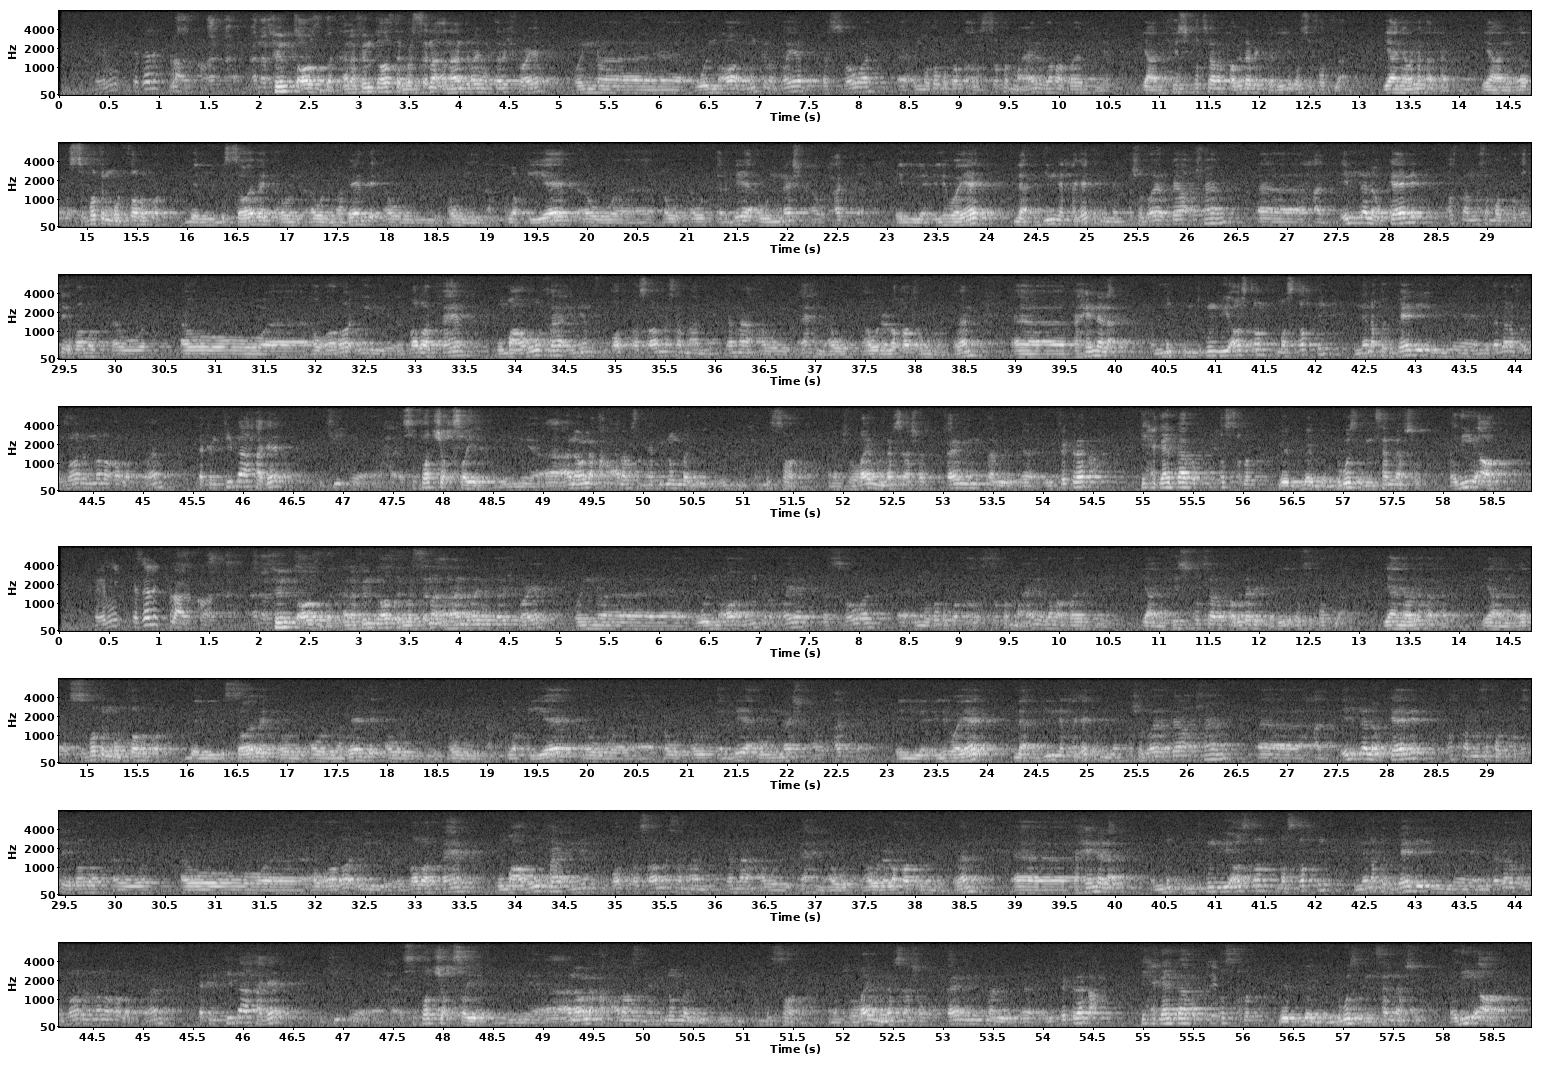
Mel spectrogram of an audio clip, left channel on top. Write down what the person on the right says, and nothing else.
فاهمني كذلك في
العلاقات
امم
صح
ايوه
